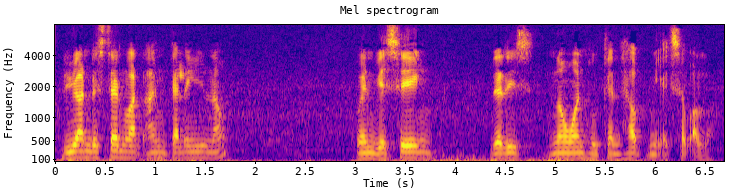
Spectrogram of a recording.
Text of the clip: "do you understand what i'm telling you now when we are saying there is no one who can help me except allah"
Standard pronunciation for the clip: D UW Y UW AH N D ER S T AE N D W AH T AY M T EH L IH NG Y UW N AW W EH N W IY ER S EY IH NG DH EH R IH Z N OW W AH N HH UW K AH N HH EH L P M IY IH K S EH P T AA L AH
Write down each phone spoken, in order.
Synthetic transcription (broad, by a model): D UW Y UW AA N D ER S T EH N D W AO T AY M T EH L IH NG Y UW N AW W EH N W IY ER S EY IH NG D EH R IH S N OW W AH N HH UW K AH N HH EH L P M IY IH K S EH P T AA L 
